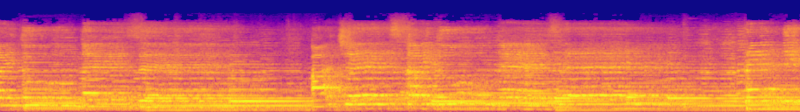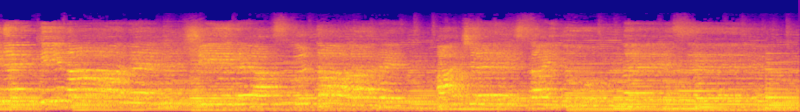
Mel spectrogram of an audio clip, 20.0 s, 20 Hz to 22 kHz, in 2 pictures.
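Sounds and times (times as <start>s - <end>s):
group of voices singing along: 0.0s - 20.0s.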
